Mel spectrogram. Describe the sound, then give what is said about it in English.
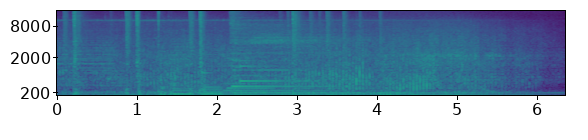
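A blue helicopter's rotor thumps over a rising mechanical whine, loud, holding steady for several seconds before easing off toward the end. No voices. “Next to him, a pair of smart-looking German investors in sunglasses smiled for the cameras, prepared to follow Baldor inside the helicopter.”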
